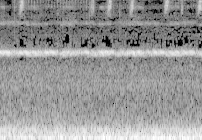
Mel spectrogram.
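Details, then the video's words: Countryside insects at night: a sustained high whining trill is heard, and higher chirps come at irregular intervals, closer together toward the end, over low rumbling noise. "시골 밤의 정겨운 풀벌레 소리"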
